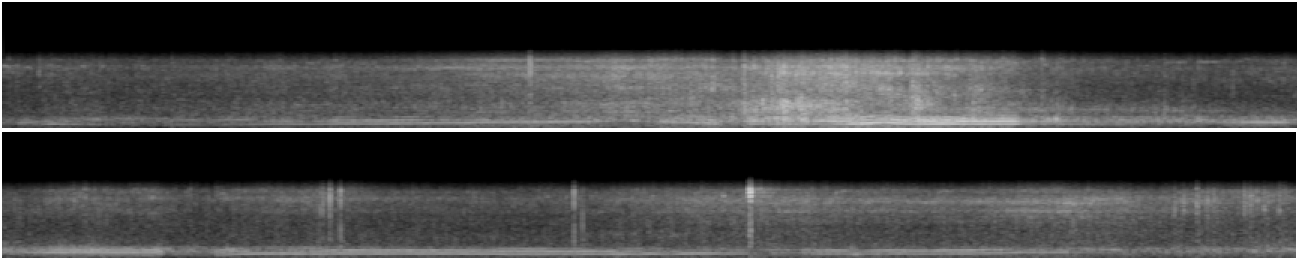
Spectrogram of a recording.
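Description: Small Daihatsu Charade hatchback's engine revving as the car is driven over rough grass, its pitch rising and falling again and again. It is loudest and noisiest from about six to eight and a half seconds in, and a single sharp click comes about seventeen seconds in.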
